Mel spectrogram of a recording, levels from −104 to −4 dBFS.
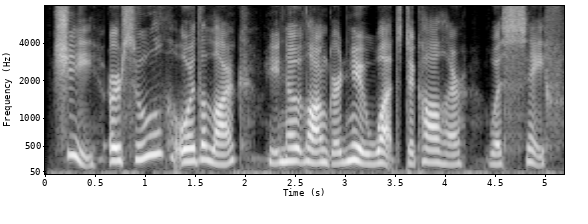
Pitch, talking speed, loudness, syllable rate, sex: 225 Hz, 175 wpm, -17 LUFS, 4.1 syllables/s, female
